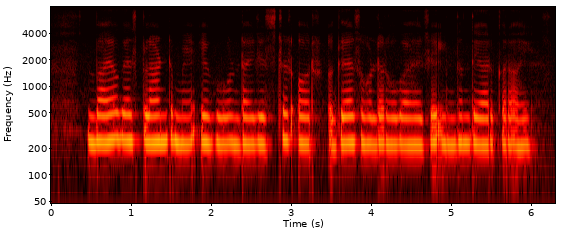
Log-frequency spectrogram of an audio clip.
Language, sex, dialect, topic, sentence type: Magahi, female, Southern, agriculture, statement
